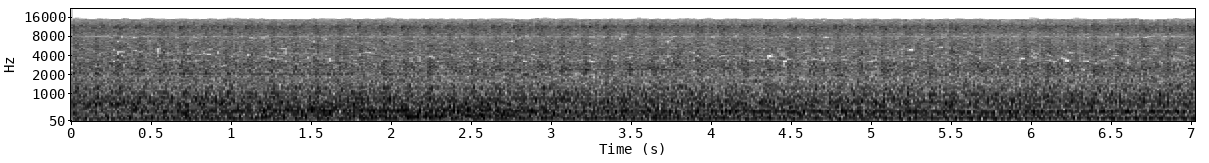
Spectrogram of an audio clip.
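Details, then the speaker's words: Willys truck first start after a 12-month rebuild, cold workshop at about 14°C, idle settling as it warms: even steady low beat, running on all cylinders with no stuck injectors, no misses or knocks; normal idle. "yeah real quick last time took a good 20 minutes for the idle C now now it's getting quieter sounds like it's running on all cylinders"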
